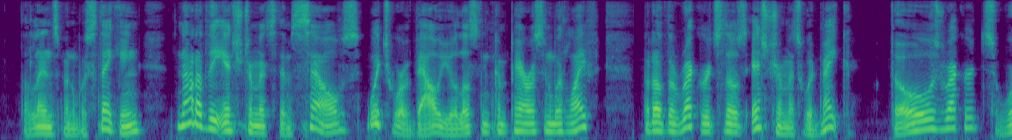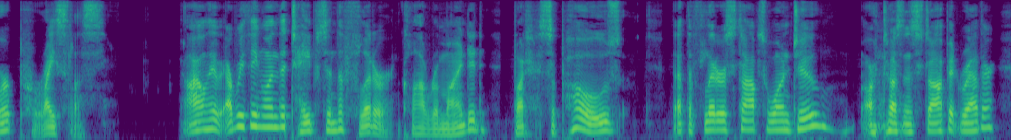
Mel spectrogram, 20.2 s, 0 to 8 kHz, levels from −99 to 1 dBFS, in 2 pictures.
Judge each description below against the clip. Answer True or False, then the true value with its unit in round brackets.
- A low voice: True (130 Hz)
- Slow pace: False (150 wpm)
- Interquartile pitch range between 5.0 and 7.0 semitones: True (5.6 semitones)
